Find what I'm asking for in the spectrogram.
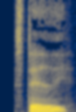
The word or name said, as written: stadig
